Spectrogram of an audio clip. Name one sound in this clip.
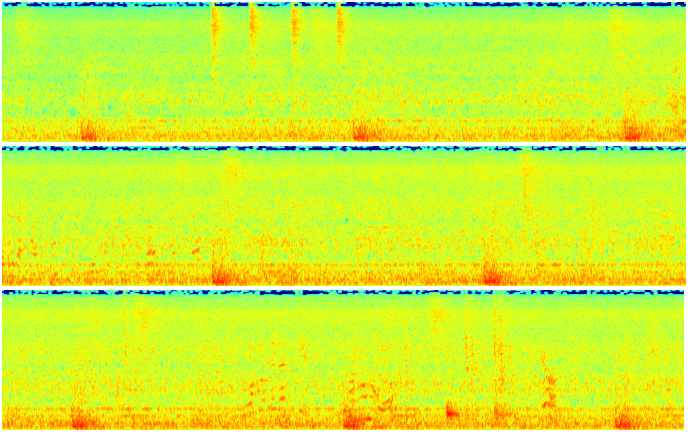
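A stamping press thumps at a regular pace.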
